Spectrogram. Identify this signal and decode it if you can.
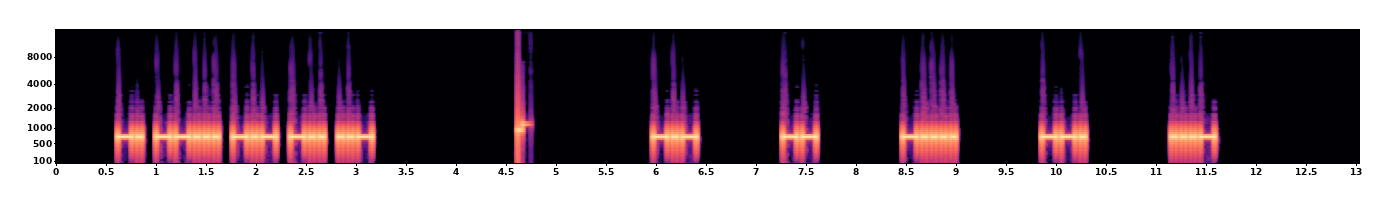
Morse code, heard as a keyed tone, about 25 wpm, spaced as for 13 wpm, 700 Hz. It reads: N7KDU KM6GV
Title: USA Call Signs - 5 Characters - 6x Character Spacing - 25wpm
